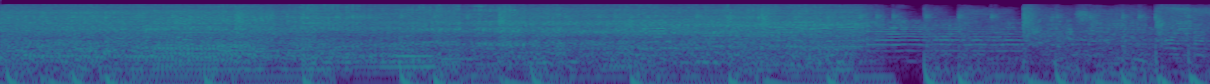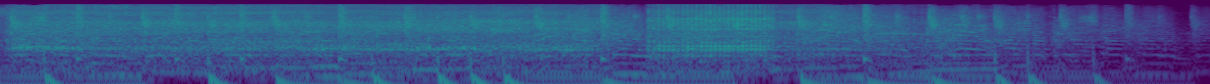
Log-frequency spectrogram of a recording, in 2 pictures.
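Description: A power tool cutting a polycarbonate window insert, a loud continuous buzzing rasp with steady judder that runs nearly throughout, briefly dipping a few times as the cut shifts.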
